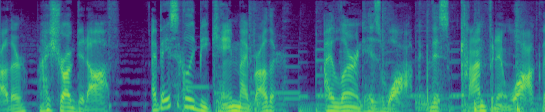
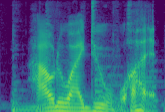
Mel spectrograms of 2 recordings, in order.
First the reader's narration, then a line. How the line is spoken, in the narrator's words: I chuckled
